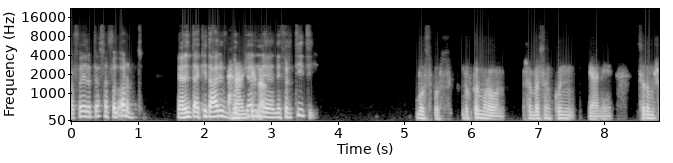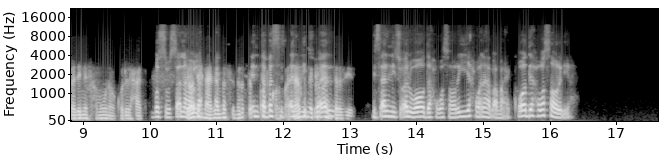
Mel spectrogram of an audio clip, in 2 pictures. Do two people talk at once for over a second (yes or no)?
yes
